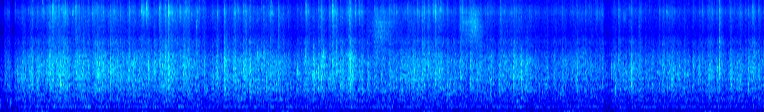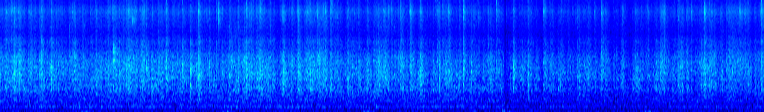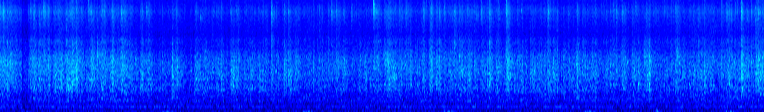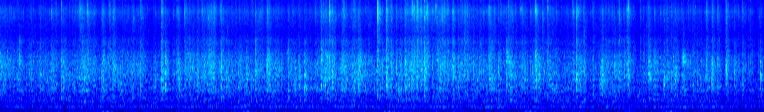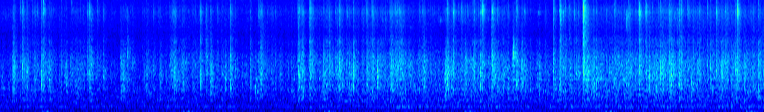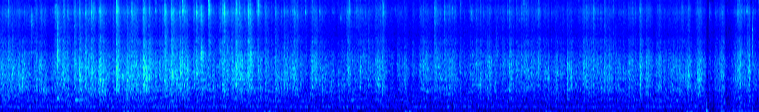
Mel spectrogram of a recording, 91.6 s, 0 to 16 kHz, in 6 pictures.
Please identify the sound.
130915 - Interior-Hard Rain with 2 Skylights
Interior Hard Rain with 2 Skylights
Interior-roomtone, roomtone, RAIN, Skylights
